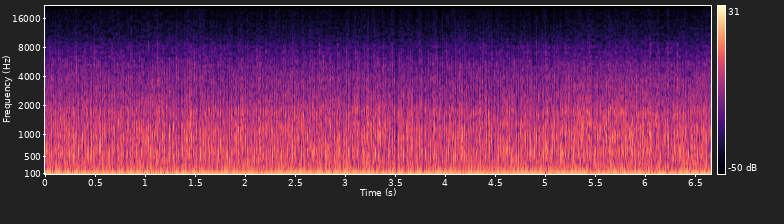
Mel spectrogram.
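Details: Antique Farmall B tractor after replacing weak ignition coil: deep even chugging about three to four beats a second, no misses or stumbles; good oil pressure, running smooth and healthy.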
